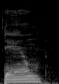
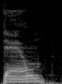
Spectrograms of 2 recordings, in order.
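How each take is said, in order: No difference in how they are said.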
